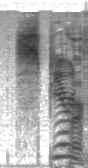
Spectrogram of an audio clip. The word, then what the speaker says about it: Spiridonov: So this guy is, his name is Valerie Spiridonov. – Spiridonov. – Perfect pronunciation. – Thank you so much. All the Russians are like, it's the Spiridonov.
